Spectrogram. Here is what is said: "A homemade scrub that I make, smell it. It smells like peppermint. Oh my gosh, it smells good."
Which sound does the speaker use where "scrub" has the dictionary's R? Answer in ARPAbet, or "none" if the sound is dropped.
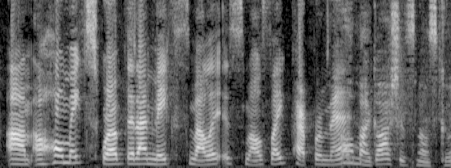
R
